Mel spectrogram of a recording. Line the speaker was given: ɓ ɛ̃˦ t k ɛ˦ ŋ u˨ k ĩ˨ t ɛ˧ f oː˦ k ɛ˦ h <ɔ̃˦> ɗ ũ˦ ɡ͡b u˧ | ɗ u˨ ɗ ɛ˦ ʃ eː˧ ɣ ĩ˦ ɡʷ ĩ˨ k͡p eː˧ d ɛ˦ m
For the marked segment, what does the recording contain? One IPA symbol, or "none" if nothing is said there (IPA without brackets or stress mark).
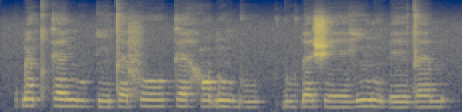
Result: ɔ̃˦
